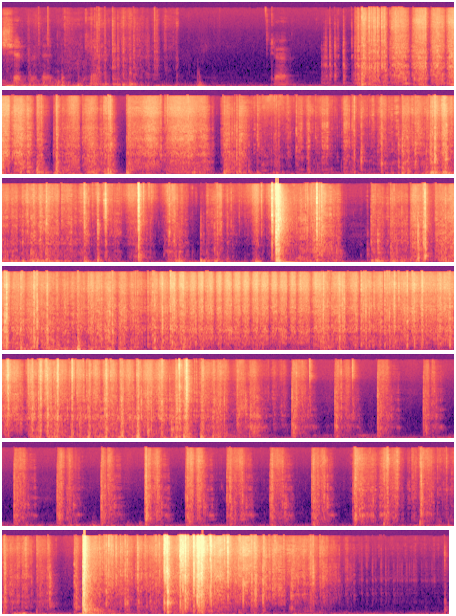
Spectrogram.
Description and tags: This is polystyrene being played around with, it could sound like paper being rubbed together and like cardboard being broken
breaking, rubbing, squeezing, Polystyrene, smashing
